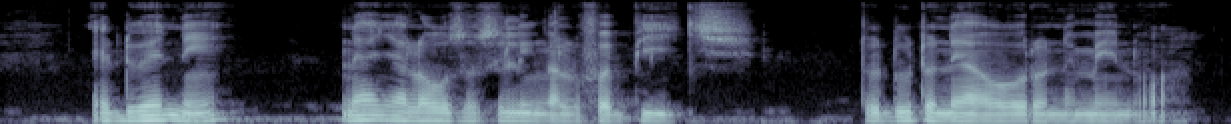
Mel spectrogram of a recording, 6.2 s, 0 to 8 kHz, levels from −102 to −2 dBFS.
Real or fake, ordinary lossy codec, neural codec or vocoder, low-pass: real; none; none; 7.2 kHz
